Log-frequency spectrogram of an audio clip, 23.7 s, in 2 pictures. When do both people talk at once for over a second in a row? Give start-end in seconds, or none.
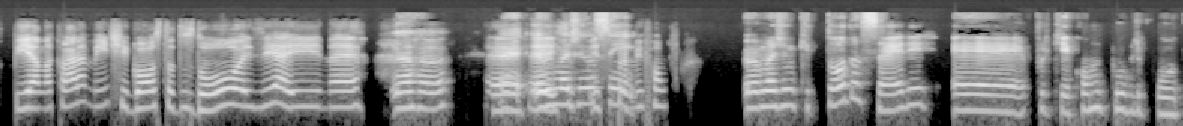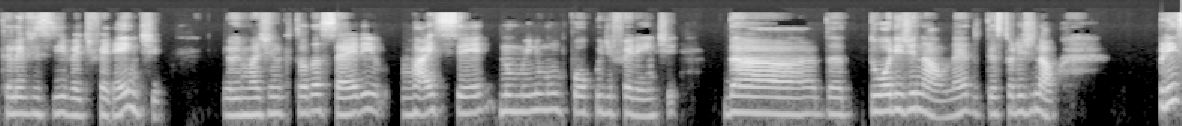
5.0-6.4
